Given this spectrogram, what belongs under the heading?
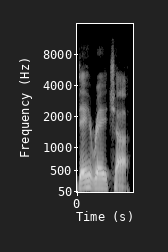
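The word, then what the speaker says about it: derecha: Right is dcha pronounced de recha.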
